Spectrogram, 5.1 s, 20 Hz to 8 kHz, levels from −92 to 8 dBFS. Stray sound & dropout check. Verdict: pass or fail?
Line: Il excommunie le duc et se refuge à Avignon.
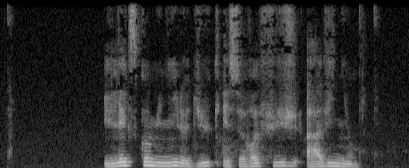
pass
